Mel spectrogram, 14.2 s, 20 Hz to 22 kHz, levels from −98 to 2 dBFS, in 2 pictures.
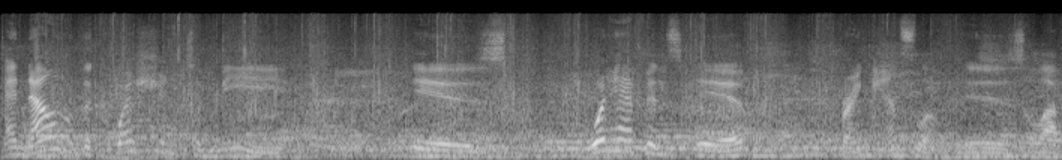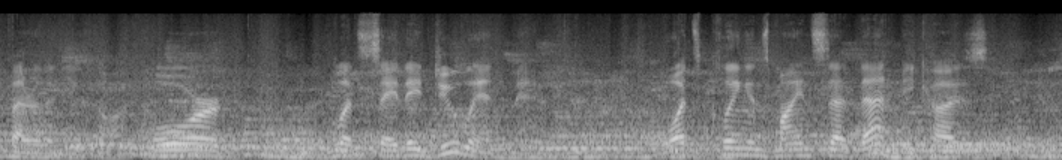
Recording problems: murmuring crowd; loud; throughout; 3 dB below the speech

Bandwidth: 15 kHz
